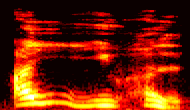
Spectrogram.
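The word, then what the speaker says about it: أَيُّهَا: Yeah I, ইয়া, ইয়া, মানে তিনবার টানবো, আইয়ুহাল্লাজি, ayyuhal lazina, lazina, ya ayyuhal, মানে যে ইয়া যে টানটো এটা তিন আলিফ, দেন হচ্ছে ayyuhal, আলিফ, এর কি ইয়া, আই ডাবল উচ্চারণ, যেহেতু তাশদীদ এখানে আছে, সো ayyuhal, এখানেও তাশদীদ আছে, ayyuhal lazina.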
